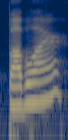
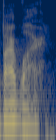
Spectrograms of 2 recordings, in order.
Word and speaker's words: barbed wire: was there that's right do you say bob wire no what do you say i said barbed wire barbed wire so bob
